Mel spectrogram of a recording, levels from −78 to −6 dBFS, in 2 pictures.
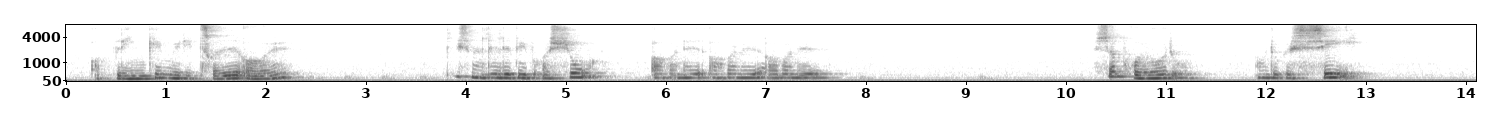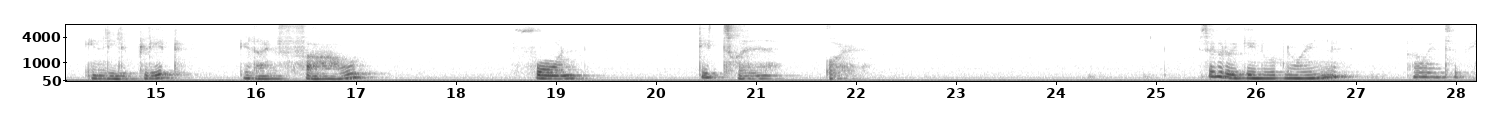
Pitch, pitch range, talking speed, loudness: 170 Hz, 140-200 Hz, 100 wpm, -37 LUFS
